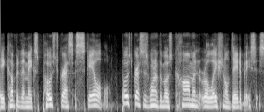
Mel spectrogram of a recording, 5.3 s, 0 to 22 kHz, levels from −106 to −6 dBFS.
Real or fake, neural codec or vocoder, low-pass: real; none; 7.2 kHz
